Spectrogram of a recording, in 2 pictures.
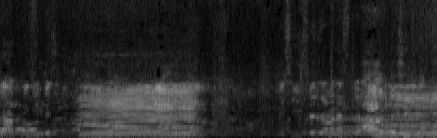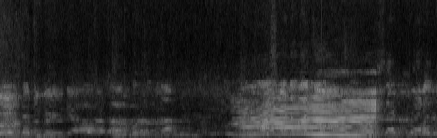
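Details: Young cattle lowing at Chuknagar market, Bangladesh: three long, loud, harmonic moos, each lasting one to two seconds, spaced by quieter gaps filled with market murmur.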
